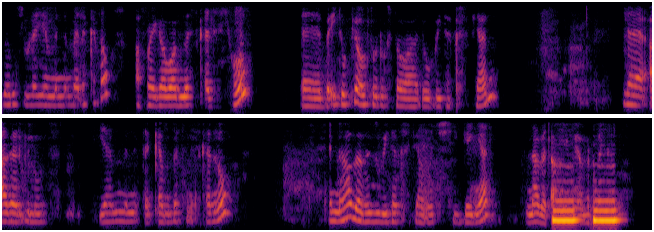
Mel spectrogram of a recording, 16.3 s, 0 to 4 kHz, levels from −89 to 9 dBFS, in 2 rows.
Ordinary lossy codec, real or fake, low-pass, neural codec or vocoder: AAC, 24 kbps; fake; 3.6 kHz; codec, 16 kHz, 16 kbps, FreqCodec, smaller model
